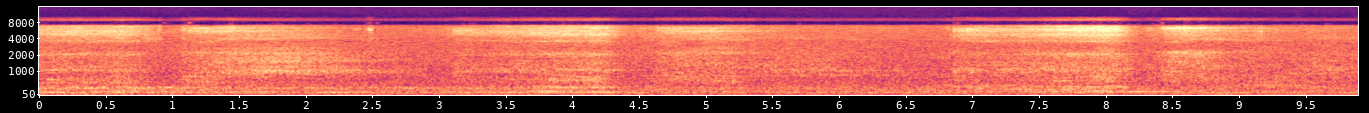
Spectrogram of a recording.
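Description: Low, rough rumbling snores repeating with breathing, quiet, over steady room noise.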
